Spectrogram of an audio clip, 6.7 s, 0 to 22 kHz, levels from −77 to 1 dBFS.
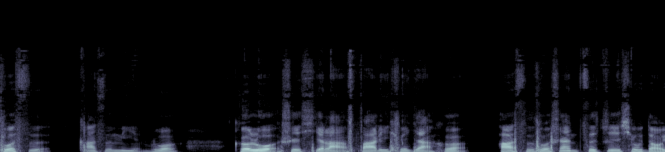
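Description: Nothing technical stands out in this short speech recording; it's a straightforward bit of talking with no problems to point to.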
